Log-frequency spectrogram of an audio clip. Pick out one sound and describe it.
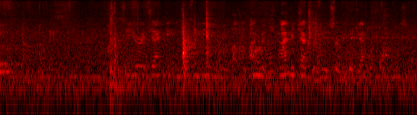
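An older man speaks firmly up close.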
